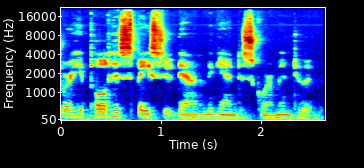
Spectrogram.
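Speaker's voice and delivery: usual speaking voice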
